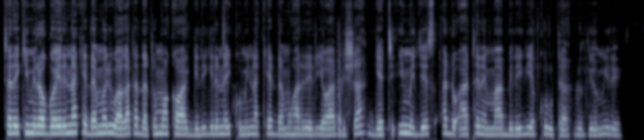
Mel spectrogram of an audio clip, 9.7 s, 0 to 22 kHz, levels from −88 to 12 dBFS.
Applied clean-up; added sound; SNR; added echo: neural mask model Resemble Enhance denoiser.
